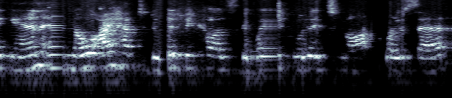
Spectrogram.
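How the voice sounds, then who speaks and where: In a Portuguese accent, a woman talks at a moderate pace with a high pitch and ordinary pitch variation. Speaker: playwright. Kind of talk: panel discussion.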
